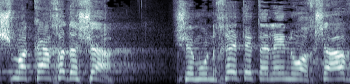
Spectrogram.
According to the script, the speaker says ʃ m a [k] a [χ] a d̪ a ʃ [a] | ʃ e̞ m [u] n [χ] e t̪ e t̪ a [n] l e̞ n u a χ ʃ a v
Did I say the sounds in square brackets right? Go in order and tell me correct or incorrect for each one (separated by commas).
correct, correct, correct, correct, correct, incorrect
